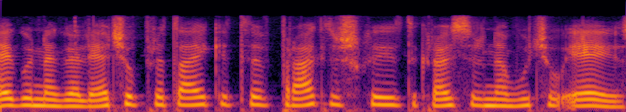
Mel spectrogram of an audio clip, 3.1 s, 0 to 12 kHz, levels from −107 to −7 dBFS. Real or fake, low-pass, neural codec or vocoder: real; 7.2 kHz; none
